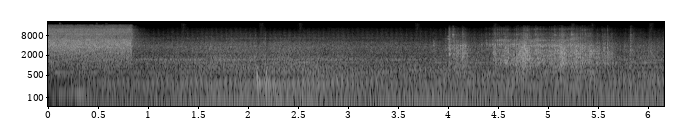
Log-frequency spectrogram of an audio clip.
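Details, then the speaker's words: DeWalt air compressor converted from 120 V to 240 V, heard with the door closed after draining air: hiss of air bleeding, then muffled even motor drone with light rhythmic chatter; running normally, not very loud. "Not bad. Not bad at all. It's not very loud out here."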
